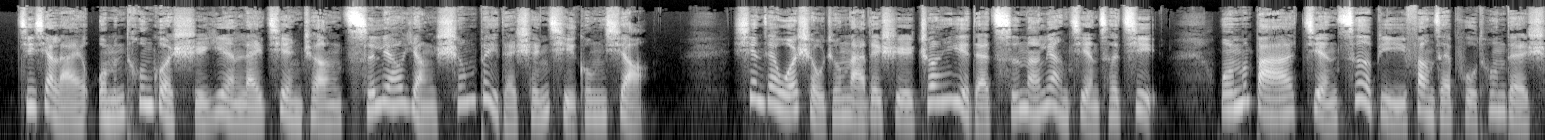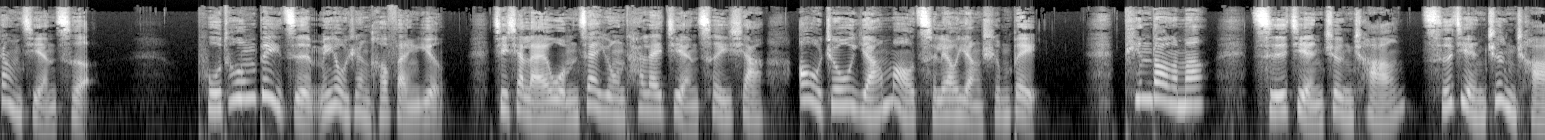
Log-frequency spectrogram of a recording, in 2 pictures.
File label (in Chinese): 女 解说词 澳洲羊毛磁疗养生被检验, 配音案例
